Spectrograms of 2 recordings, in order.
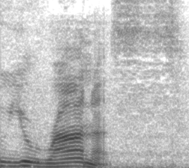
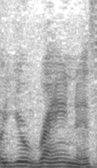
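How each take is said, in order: First: "Uranus" said yoo-RAH-nus. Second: "Uranus" said yoo-RAY-nus. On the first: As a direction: stress the middle of "Uranus", with an open AH as in father. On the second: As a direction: stress the middle of "Uranus", with a long AY as in rain. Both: Shown as a demonstration. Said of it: "however you want to say".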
